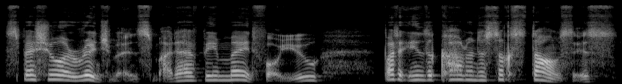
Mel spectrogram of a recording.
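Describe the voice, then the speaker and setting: A man voicing a kindly old wizard headmaster with a feeble, wavering voice, speaking slowly in a storybook reading. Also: high voice, sing-song, sharp tone, pitched above the performer's own voice, exaggerated voice, poor audio. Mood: sympathetic, apologetic. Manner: slow, kindly, sighing.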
